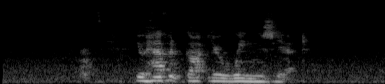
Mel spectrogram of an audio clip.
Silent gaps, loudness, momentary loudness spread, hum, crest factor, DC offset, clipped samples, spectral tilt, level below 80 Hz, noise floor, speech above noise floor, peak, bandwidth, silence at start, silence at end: none; -28 LUFS; 22 LU; none; 18 dB; under 0.1%; under 0.1%; -7.5 dB/octave; -62 dBFS; -53 dBFS; 26 dB; -14 dBFS; 12 kHz; 0.05 s; 0.8 s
